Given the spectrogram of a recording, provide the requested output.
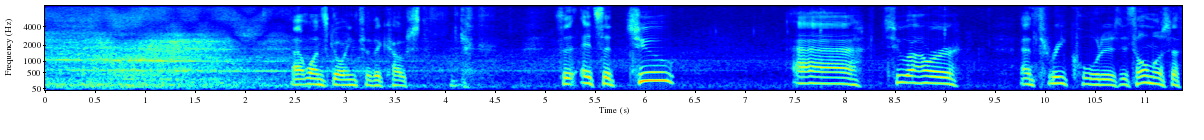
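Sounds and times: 
newer-model train passing by: 0.0s - 6.6s
speech: 2.5s - 4.4s, 5.1s - 6.4s, 7.5s - 9.2s, 9.8s - 11.3s.

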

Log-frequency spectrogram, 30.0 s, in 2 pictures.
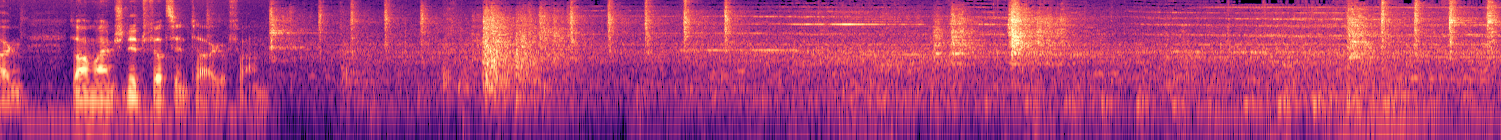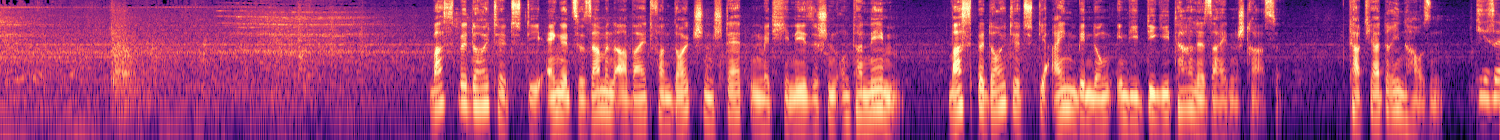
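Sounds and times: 
speech: 0.0s - 3.0s, 19.4s - 30.0s
freight train carrying goods from Chongqing rolling on rails: 1.2s - 26.2s
freight train wheels squealing: 5.8s - 19.3s.

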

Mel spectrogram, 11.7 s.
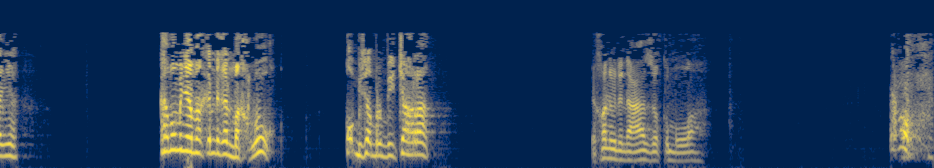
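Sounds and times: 
speech: 0.0s - 0.4s, 2.0s - 3.6s, 4.4s - 5.5s, 7.4s - 8.9s, 11.2s - 11.6s
sneeze: 11.1s - 11.6s.

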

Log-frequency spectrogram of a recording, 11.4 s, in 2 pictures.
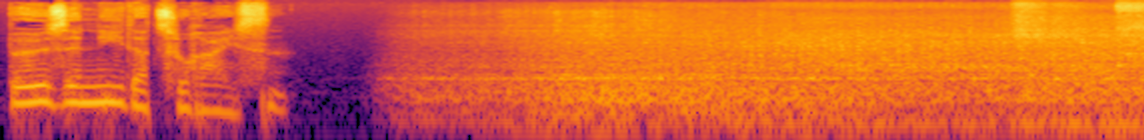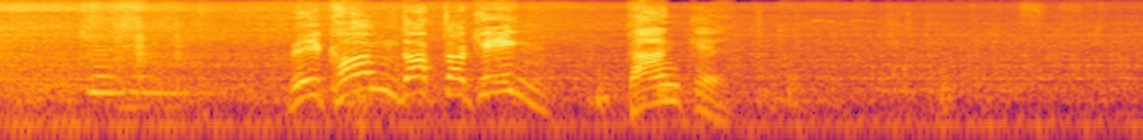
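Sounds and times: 
speech: 0.0s - 1.5s, 6.2s - 9.4s
bus engine running with a low rumbling drone: 1.9s - 11.4s
faint hiss: 5.1s - 9.4s.

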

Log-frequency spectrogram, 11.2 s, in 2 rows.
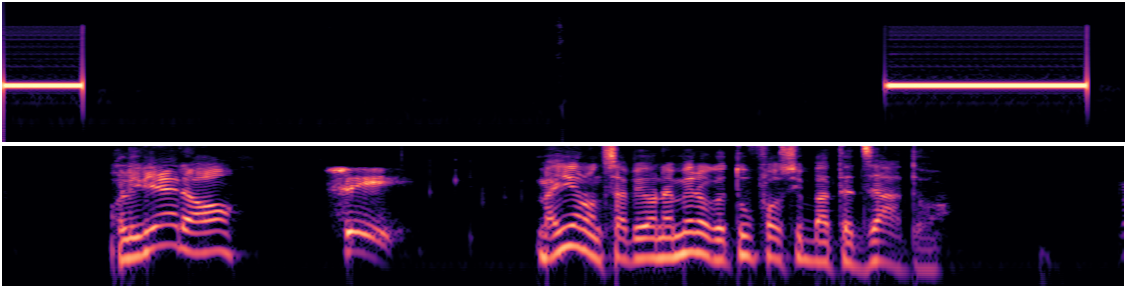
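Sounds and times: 
telephone line tone while placing a call: 0.0s - 0.4s, 4.4s - 5.4s
speech: 6.2s - 7.7s, 8.3s - 10.4s.

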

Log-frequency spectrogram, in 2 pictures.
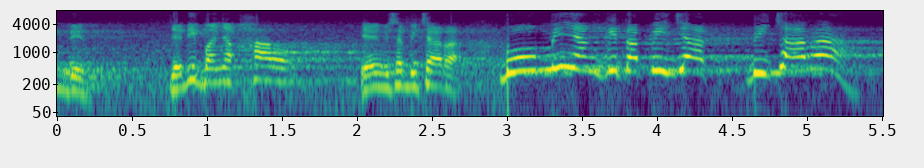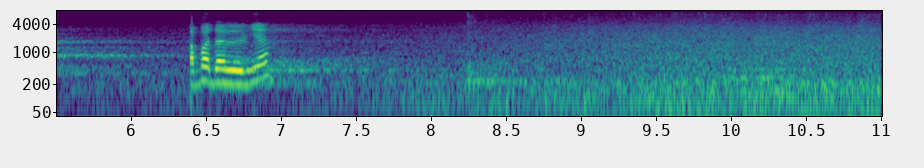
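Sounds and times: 
speech: 0.1s - 5.4s, 6.4s - 7.1s
rain falling: 7.7s - 11.0s.

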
